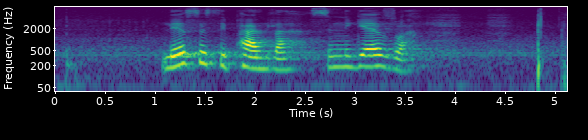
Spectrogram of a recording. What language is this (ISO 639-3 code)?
zul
